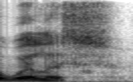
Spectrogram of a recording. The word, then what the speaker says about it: Willys: There Willys. You go. Willys, yeah. Yeah, it's LLY, not LOIS.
